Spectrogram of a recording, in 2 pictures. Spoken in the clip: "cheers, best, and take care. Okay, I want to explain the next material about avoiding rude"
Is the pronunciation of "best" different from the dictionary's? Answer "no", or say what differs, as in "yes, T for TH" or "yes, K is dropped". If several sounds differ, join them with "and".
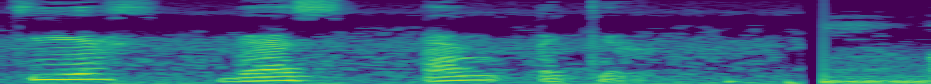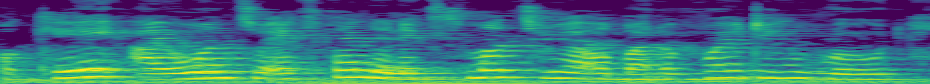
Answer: yes, T is dropped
